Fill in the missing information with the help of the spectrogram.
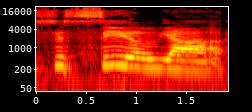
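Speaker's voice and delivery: Cecilia said slowly for learners; Lenape word demo. Shown as a demonstration. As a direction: model Cecilia slowly, stretching the syllables. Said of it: "the word in Lenape for buffalo is".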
